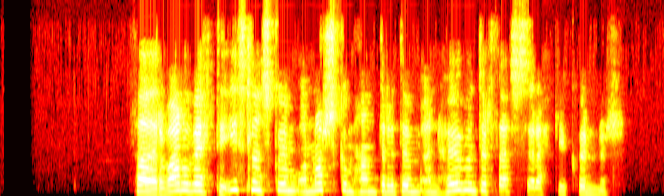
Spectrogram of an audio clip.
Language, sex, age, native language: Icelandic, female, 30-39, Icelandic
